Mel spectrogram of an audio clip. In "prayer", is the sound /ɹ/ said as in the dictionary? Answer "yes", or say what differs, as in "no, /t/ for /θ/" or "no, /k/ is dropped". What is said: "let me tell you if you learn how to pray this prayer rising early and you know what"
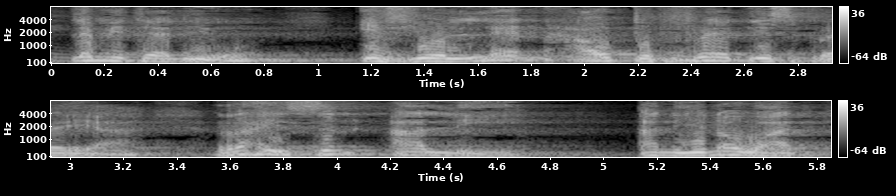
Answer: yes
